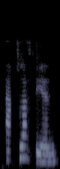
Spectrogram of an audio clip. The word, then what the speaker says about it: Atlassian: It's pronounced as Atlassian.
